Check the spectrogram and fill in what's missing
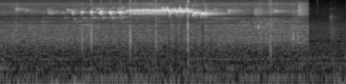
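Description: Tropical Parula song: a very high, thin buzzy series of rapid notes that speeds into a sizzling trill before stopping abruptly.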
